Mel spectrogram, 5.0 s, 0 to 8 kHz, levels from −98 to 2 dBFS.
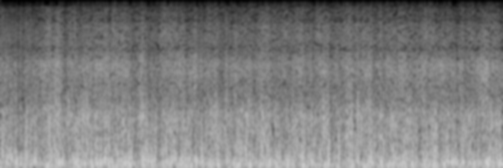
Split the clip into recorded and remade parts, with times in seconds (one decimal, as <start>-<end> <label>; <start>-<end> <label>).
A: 0.0-1.0 remade; 1.0-3.3 recorded; 3.3-4.0 remade; 4.0-5.0 recorded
